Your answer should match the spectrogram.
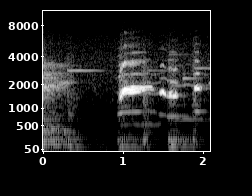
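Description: A held sung note fades out over the first half second, then about a second in a whistled melody starts, clear single high notes over a country band accompaniment with a steady beat.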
